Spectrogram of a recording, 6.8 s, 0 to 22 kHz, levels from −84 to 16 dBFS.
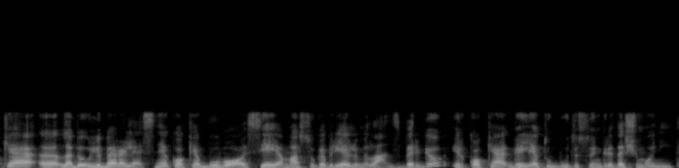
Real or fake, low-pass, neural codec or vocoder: real; 7.2 kHz; none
